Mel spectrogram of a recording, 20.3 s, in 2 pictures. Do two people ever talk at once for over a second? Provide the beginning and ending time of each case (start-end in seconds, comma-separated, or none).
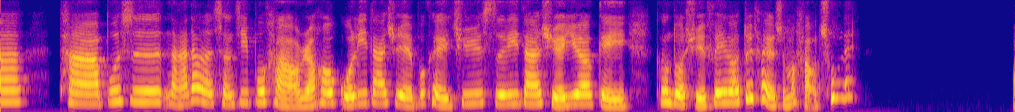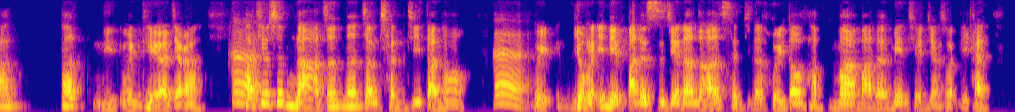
none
